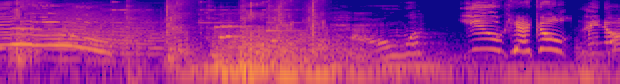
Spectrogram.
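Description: Cartoon soundtrack: a long falling cry, then a whooshing rush with a low rumble and a few sharp hits, then short vocal exclamations near the end, over background music.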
